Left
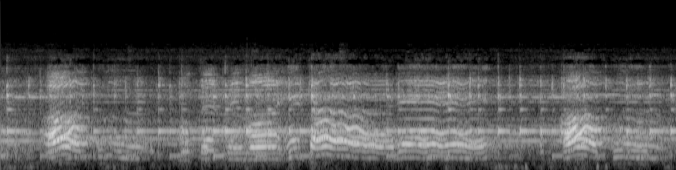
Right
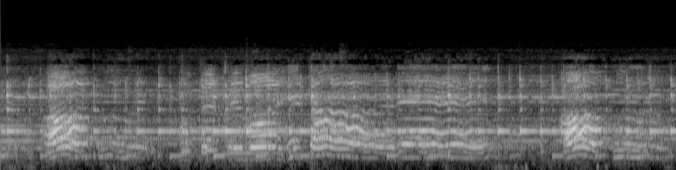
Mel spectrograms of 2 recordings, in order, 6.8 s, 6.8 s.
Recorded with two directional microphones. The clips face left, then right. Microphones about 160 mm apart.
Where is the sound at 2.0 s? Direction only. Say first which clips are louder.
Left 2 dB; 15° left (ahead or behind).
